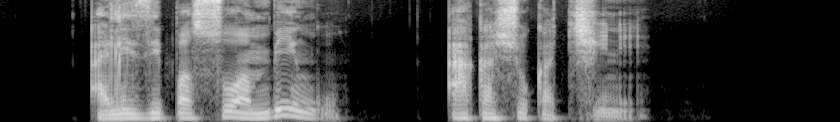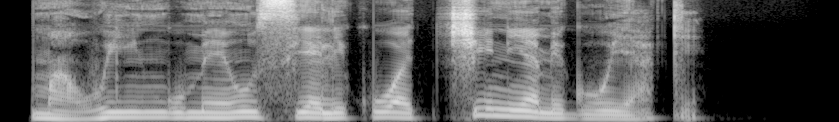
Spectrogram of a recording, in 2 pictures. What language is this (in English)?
Swahili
